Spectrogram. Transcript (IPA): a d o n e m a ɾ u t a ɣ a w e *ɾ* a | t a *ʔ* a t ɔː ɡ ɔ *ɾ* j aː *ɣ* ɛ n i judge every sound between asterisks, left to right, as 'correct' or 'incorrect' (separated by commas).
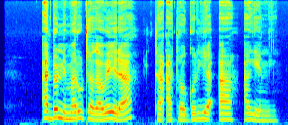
correct, correct, correct, correct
